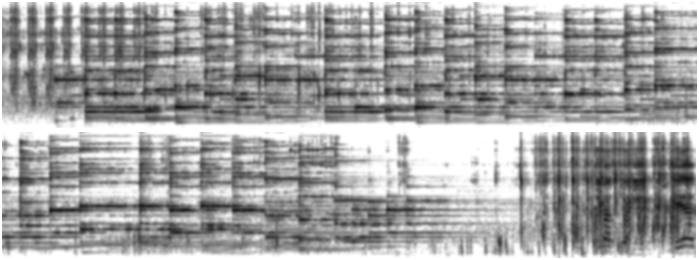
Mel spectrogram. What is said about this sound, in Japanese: 東海道線で新しい発車メロディーが誕生いたしました。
